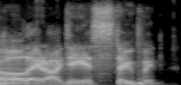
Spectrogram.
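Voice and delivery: put-on grumpy cartoon-hero voice. Retelling reading a Care Bears book to a child: grumpy Wolverine voice. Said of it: "sound like Wolverine from the Pride of the X-Men".

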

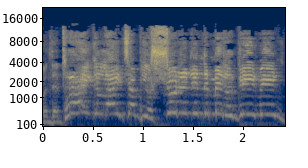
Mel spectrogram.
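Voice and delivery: enraged, furious, shrill, very high yell. Recounting a gaming wipe, imitating a furious Lithuanian guy's yell. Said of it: "Just one furious Lithuanian".

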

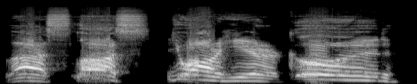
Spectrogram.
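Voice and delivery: put-on very loud, booming, very slow, tipsy drunken voice. A game master voices Varric hailing Lyssa: drunk Varric voice. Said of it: "And you turn around to see [name], / but has certainly had some drinks. / lass? ... son".

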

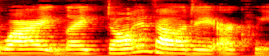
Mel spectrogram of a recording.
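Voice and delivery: ordinary delivery

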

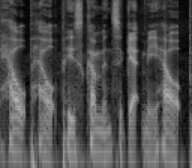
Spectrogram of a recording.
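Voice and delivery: ordinary talk

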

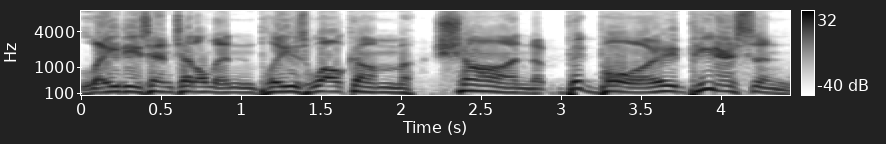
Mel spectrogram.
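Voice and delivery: loud jazz-club emcee announcer voice. Introducing a guest by name, done like the jazz announcer. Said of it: "I need to do it like the jazz announcer".

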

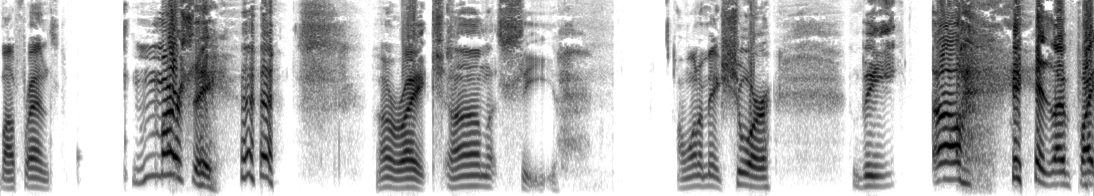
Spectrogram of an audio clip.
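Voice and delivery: winded, catching breath between phrases. Talking to viewers in the middle of a fight, out of breath. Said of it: "you guys can hear me out of breath a little bit".

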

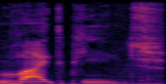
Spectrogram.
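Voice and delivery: put-on strong Persian accent, v for w. Retelling what a woman said about the hookah flavor, in an exaggerated persian accent. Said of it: "she said with a strong V".

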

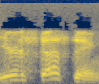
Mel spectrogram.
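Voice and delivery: cheery, upbeat, chipper, bright and high. Retelling own reaction on hearing everyone was throwing up; retelling a chipper reply. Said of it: "react in like a chipper tone".

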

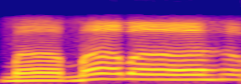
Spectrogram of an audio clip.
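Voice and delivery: mock grown man crying out, high and loud. Retelling how a former co-host cried to his wife: imitating Leroy McKenzie crying for help. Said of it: "he would be crying out to my wife for help".

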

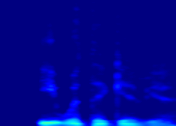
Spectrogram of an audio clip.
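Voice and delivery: muttering to himself. Retelling a scene where a character gags on soup: imitating quiet muttering to himself. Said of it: "says to himself real quiet".

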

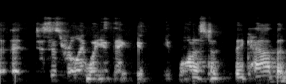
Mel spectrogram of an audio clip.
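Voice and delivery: sort of disbelieving, incredulous tone. Retelling own rebuttal question in court, imitating own incredulous tone. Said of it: "sort of incredulous".

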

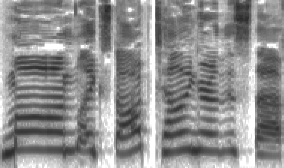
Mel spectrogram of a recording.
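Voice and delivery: very high, tearful, hysterical sobbing. Retelling what he said to his mom, imitating hysterical crying. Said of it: "he's hysterically crying".

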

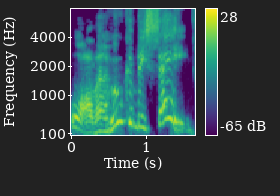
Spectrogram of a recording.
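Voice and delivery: very high, swooping, despairing exasperated outburst. Retelling Saint Peter's question in the Gospels, imitating Saint Peter's exasperation. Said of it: "this voice exacerbation".

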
